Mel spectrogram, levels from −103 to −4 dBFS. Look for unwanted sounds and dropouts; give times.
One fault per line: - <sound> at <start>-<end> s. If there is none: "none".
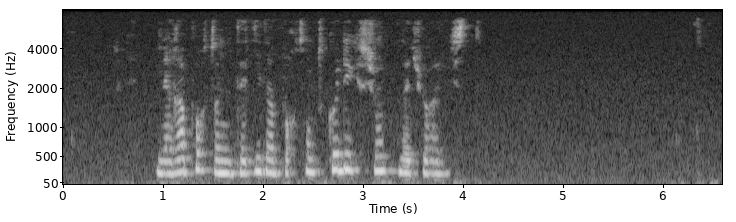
none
